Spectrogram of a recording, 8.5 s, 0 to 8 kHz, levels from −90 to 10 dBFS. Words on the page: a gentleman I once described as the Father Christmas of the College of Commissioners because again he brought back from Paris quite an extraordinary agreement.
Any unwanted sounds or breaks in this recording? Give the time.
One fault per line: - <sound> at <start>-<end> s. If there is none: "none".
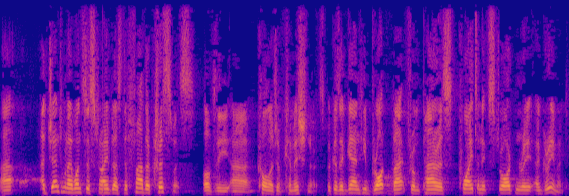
none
